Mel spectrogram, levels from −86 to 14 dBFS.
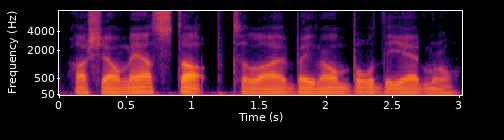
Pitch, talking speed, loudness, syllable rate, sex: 95 Hz, 240 wpm, -19 LUFS, 5.1 syllables/s, male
